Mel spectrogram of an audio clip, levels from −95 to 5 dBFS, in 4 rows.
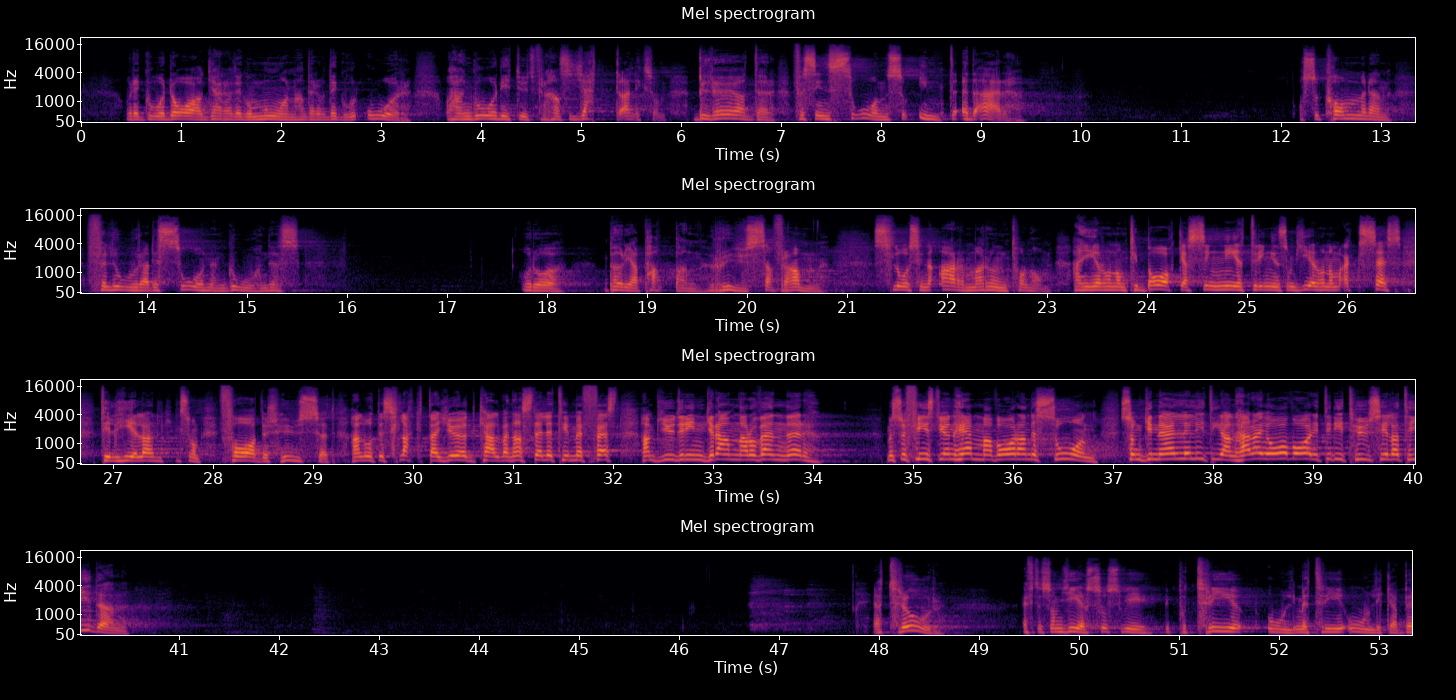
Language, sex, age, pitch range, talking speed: Swedish, male, 40-59, 145-195 Hz, 120 wpm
